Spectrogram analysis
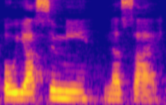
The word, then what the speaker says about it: oyasumi nasai: it's an honorific so you'd say oh yasumi then at the end you add nassai which is an imperative okay so you're telling someone to take a rest so you'd say oyasumi nasai okay let's give it a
